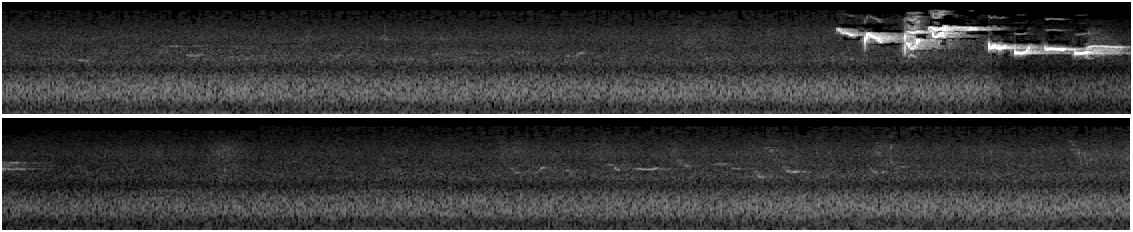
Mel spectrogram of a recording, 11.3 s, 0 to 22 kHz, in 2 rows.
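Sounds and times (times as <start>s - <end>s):
soft background hiss: 0.0s - 11.2s
European robin singing: 4.2s - 5.8s.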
